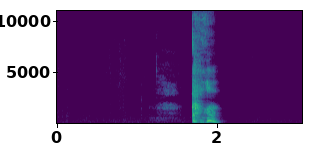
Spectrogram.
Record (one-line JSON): {"cough_length": "3.1 s", "cough_amplitude": 28641, "cough_signal_mean_std_ratio": 0.24, "survey_phase": "beta (2021-08-13 to 2022-03-07)", "age": "45-64", "gender": "Female", "wearing_mask": "No", "symptom_none": true, "smoker_status": "Never smoked", "respiratory_condition_asthma": false, "respiratory_condition_other": false, "recruitment_source": "REACT", "submission_delay": "1 day", "covid_test_result": "Negative", "covid_test_method": "RT-qPCR", "influenza_a_test_result": "Negative", "influenza_b_test_result": "Negative"}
